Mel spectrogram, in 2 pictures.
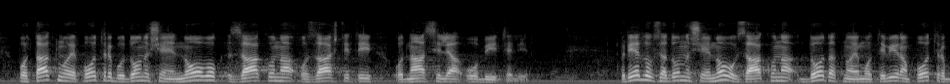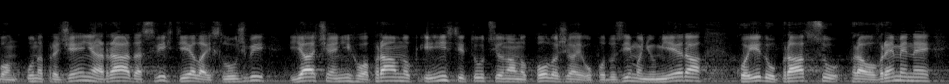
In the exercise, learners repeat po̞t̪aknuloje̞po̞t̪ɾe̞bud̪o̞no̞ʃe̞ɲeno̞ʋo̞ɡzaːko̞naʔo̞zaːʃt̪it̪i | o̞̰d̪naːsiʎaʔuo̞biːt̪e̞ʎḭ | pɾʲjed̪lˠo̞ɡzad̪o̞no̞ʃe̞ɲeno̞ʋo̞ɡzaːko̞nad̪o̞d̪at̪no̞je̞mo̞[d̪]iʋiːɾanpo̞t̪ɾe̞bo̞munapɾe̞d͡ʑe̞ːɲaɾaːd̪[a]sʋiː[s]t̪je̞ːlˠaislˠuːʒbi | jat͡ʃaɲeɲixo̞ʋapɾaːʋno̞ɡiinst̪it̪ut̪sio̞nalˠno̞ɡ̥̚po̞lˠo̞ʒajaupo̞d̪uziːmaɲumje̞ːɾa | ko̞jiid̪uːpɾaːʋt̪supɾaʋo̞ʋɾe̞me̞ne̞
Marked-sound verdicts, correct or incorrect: incorrect: t̪, correct, incorrect: x

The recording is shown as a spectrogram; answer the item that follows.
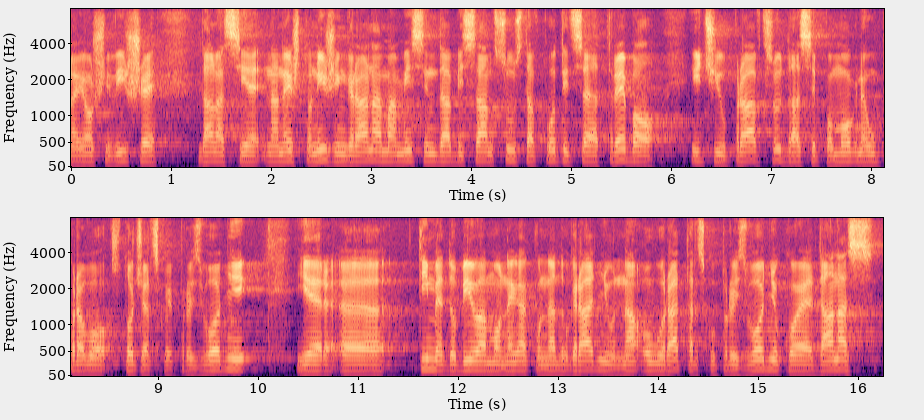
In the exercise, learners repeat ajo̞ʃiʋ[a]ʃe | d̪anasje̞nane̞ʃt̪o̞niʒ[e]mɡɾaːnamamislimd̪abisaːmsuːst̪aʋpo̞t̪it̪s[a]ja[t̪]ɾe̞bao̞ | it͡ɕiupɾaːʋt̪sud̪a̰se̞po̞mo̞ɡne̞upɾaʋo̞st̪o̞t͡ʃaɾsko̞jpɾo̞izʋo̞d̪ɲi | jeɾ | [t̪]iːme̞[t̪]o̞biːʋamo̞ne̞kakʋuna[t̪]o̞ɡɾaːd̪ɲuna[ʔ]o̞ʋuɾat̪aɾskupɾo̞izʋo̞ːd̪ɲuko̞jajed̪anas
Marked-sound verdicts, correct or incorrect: incorrect: i, incorrect: i, correct, correct, correct, incorrect: d̪, incorrect: d̪, correct

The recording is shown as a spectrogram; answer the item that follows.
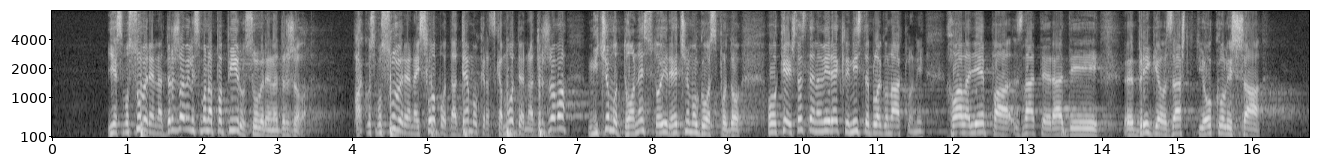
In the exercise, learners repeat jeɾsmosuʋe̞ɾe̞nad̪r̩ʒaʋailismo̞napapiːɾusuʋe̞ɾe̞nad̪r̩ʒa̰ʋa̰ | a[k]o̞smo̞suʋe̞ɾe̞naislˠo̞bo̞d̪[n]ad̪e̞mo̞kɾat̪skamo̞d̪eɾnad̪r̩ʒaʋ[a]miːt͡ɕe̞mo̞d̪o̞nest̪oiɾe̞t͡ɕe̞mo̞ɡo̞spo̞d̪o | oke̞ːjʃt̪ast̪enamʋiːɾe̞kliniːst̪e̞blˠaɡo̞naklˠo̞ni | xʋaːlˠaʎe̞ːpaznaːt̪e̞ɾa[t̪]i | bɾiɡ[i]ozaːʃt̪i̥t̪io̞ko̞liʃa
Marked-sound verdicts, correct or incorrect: correct, correct, correct, incorrect: d̪, incorrect: e

